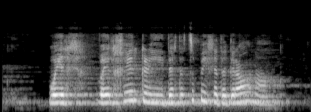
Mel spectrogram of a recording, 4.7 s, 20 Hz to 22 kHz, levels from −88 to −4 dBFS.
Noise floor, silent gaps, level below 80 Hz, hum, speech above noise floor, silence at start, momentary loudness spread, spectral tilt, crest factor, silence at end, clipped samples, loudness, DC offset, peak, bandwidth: -45 dBFS; none; -70 dBFS; none; 28 dB; 0.3 s; 12 LU; -3 dB/octave; 18 dB; 0.35 s; under 0.1%; -18 LUFS; under 0.1%; -2 dBFS; 7.6 kHz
